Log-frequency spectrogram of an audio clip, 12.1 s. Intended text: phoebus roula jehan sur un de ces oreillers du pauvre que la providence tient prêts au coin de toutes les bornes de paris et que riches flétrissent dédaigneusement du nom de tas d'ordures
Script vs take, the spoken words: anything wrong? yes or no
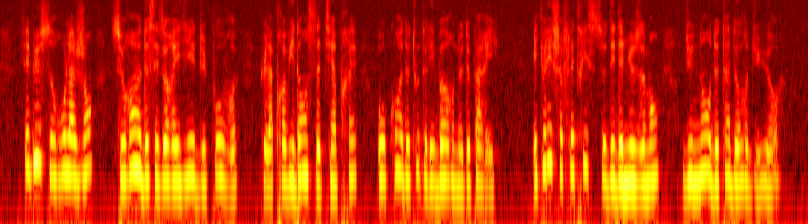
no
